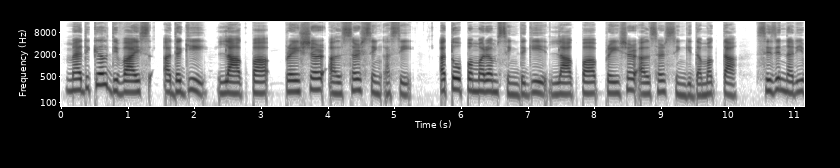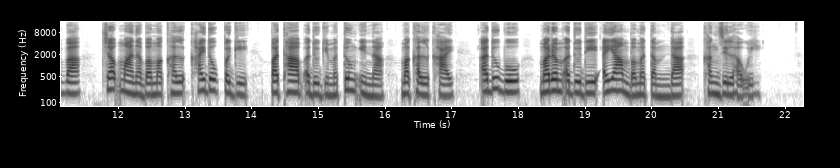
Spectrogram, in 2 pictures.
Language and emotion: Manipuri, neutral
